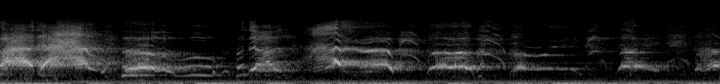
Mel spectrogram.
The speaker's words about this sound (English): She tried to crawl to a nearby building and screamed for help. But her attacker heard her screams and came back to finish the job.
